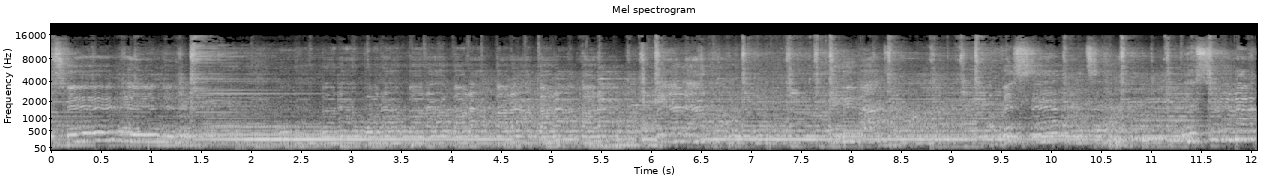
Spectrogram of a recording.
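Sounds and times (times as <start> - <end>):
pop ballad with acoustic guitar: 0.0 - 12.0.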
